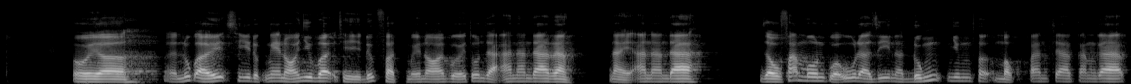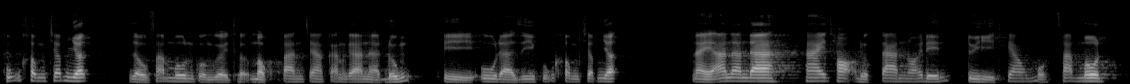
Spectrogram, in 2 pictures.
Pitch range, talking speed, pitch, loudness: 125-150 Hz, 180 wpm, 140 Hz, -29 LUFS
